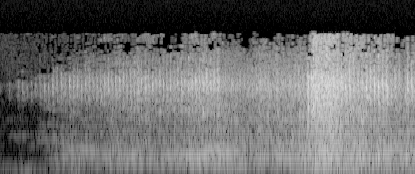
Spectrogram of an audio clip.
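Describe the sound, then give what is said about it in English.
A car being taken out for a picnic trip to the Surrey Woods comes to life and pulls away, its steady mechanical roar swelling over about three seconds and growing louder and brighter as the vehicle accelerates. No voices. “You pack a hamper and I'll get the car out.”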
